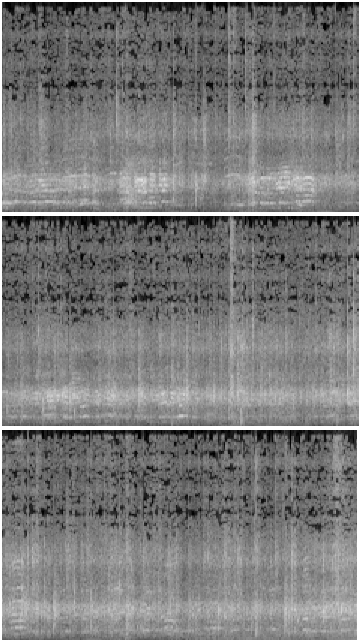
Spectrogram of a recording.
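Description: A large fire roars and crackles nearby.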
